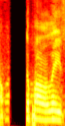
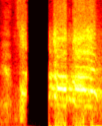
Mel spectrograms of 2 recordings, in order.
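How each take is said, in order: First: Said in the usual way. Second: Much higher, slow, laughing mock shout of "F- the police."; overdone shout "F- the police." mocking a fan; mock yell. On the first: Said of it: "is what I was looking for". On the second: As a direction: ham up an over-the-top yell of "F- the police.". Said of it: "Some people were shaking in there and said".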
